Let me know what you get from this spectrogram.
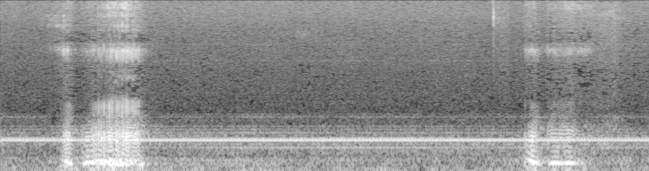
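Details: Freja, a Chihuahua asleep, lets out two short gravelly snores roughly three seconds apart; a low electrical hum runs throughout.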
